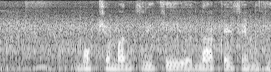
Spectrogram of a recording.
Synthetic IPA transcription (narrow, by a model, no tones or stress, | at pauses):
mʊkʰːjəmənt̪ɾikejonakɐjt̪ʰemili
